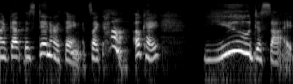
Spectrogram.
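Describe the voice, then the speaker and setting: A woman speaks at a fairly slow pace with lively intonation and a fairly high pitch in a normal speaking voice, on a very clean recording with a silent background. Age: 60s. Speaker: intermittent fasting coach and author. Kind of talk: casual interview chat.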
